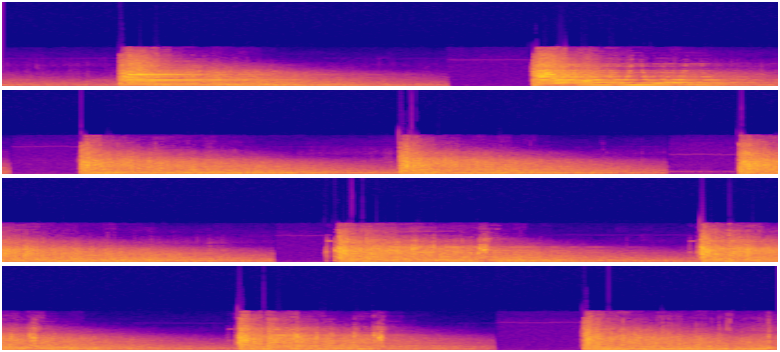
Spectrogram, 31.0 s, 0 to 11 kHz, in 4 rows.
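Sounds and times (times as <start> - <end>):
shotgun blasts: 1.1 - 4.5, 8.5 - 14.4, 15.1 - 28.2, 29.1 - 31.0.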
